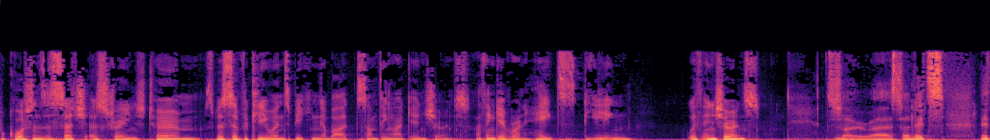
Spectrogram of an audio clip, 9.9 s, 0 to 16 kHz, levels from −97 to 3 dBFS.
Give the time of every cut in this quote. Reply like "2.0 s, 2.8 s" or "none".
8.2 s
